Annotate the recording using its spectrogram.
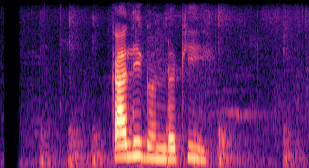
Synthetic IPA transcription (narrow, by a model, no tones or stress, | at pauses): kaliɡʱʌɳɖʌki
